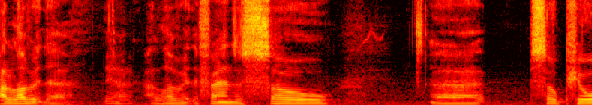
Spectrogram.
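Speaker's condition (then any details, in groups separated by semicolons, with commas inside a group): No condition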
